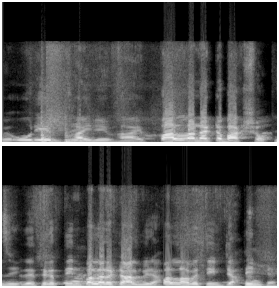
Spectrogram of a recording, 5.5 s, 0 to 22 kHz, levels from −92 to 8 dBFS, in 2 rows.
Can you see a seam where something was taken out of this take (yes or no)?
yes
